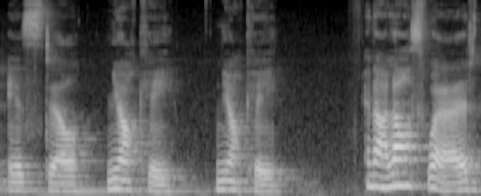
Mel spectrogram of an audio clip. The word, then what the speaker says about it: gnocchi: York a although I first Americans have said naki by this super Kirk pronunciation is still knocky knocky in our last word that means a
